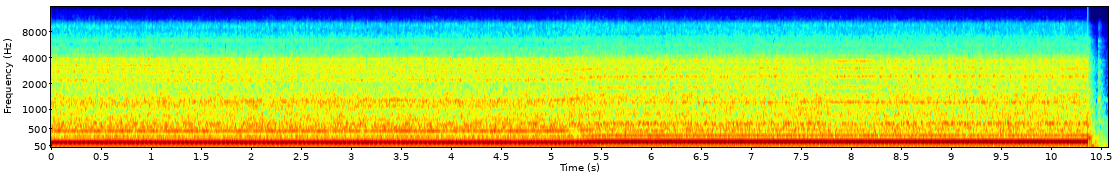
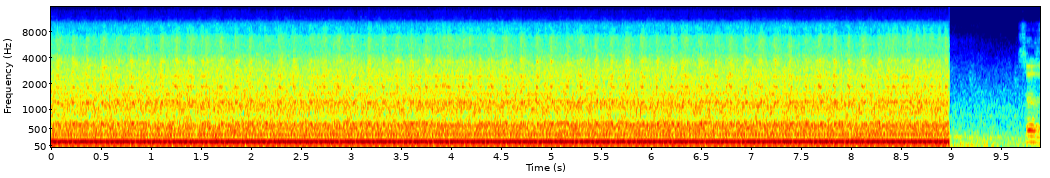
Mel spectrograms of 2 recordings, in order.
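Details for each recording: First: Walker mower gearbox-driven deck (PTO, not belt spindles) during repair test: loud steady low hum stepping up slightly in pitch midway, then cutting off cleanly; typical normal Walker gearbox sound. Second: Walker mower deck running, sound test with standard blades (Versamo blades removed): loud drone with faint quick metallic tink at constant rate, not like blade strike; problem predated Versamo blades, source still unknown.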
